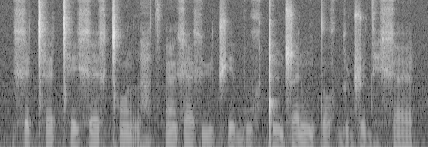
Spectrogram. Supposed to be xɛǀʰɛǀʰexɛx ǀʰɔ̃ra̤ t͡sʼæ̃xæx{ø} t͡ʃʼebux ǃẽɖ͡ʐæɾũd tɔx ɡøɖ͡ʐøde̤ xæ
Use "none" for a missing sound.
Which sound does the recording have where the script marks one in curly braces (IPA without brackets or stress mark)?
y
